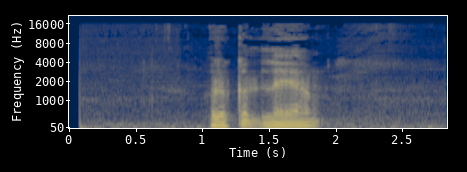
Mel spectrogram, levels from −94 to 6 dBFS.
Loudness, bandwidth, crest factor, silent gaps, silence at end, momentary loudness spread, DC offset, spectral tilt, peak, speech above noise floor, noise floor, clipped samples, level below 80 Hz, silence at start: -22 LUFS; 16.5 kHz; 18 dB; none; 0.1 s; 8 LU; under 0.1%; -6.5 dB/octave; -6 dBFS; 25 dB; -46 dBFS; under 0.1%; -48 dBFS; 0.1 s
